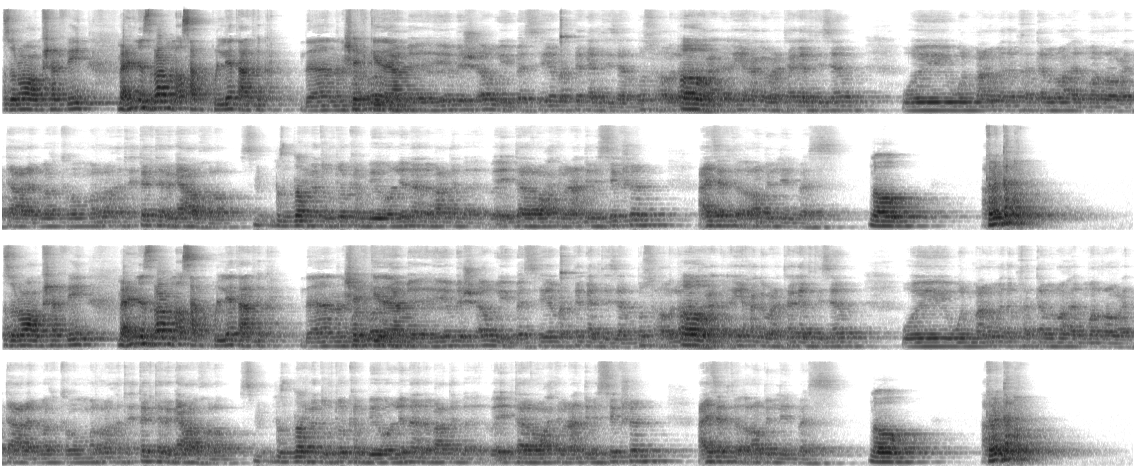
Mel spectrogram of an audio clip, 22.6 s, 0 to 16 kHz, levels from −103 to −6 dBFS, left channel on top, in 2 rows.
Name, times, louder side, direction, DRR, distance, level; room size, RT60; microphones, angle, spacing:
voice 1, 0.0-2.6 3.0-4.0 6.8-7.1 13.8-14.3 20.0-20.3 21.2-21.5, equal, 15° left, 1 dB, 0.4 m, -25 dB
voice 2, 3.4-8.6 9.0-13.8 14.3-17.8 18.3-19.6 21.1-21.5, equal, 30° right, -3 dB, 0.8 m, -33 dB
4.8 x 2.0 x 2.2 m, 0.94 s
head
